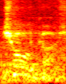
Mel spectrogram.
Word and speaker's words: Czolgosz: an orderly procession, that the president encountered Leon Czolgosz, a reputed anarchist. That's how you While one of pronounce it. Mr. McKinley's guards was distracted, Czolgosz had arrived at the president, who extended his hand in greeting. Czolgosz.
